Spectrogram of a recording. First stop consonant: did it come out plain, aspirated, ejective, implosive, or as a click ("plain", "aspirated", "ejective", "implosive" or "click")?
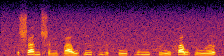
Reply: implosive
